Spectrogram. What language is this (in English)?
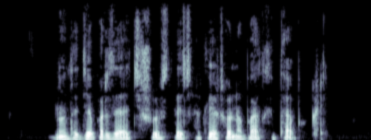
Pashto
